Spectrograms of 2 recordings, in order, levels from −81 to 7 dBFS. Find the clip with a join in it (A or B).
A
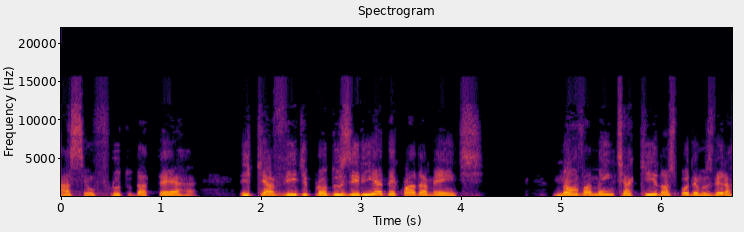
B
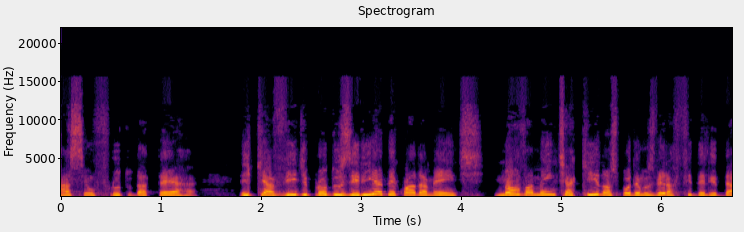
B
